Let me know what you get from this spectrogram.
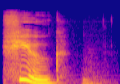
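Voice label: "fugue", British English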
